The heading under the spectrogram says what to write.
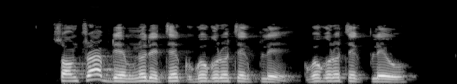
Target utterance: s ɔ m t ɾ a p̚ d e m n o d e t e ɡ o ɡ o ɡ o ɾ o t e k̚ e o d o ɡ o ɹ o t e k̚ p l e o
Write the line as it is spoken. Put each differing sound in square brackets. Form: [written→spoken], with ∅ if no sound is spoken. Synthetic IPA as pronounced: s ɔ m t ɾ a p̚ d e m n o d e t e [ɡ→k] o ɡ o ɡ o ɾ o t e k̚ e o [d→ɡ] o ɡ o [ɹ→ɾ] o t e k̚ p l e o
